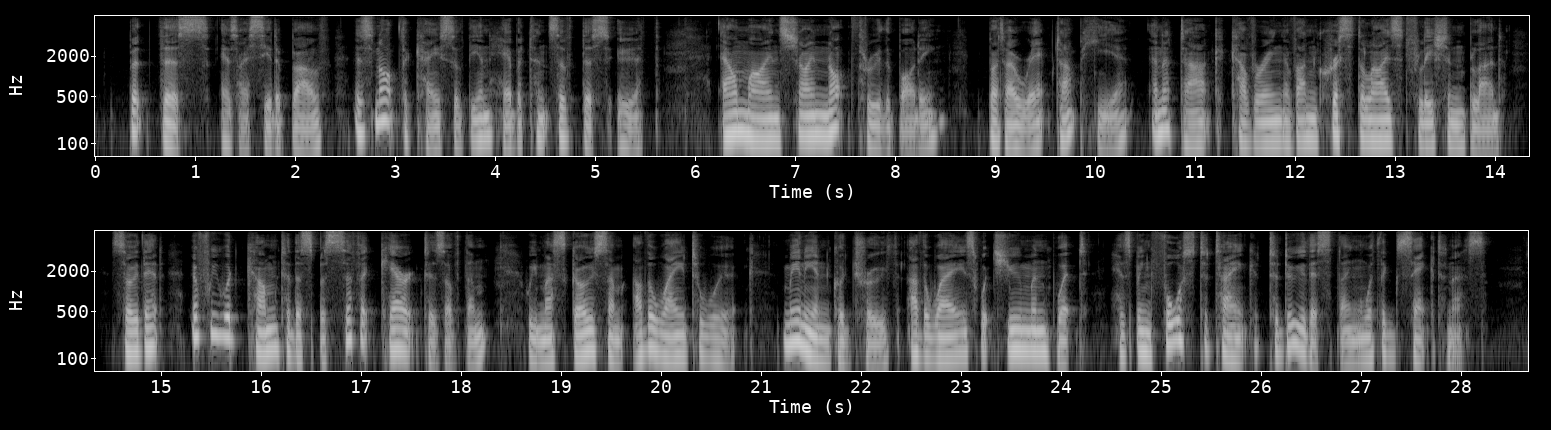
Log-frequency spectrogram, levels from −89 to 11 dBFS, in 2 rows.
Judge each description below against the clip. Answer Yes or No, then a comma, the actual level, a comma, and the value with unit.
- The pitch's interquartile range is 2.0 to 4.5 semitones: No, average, 5.3 semitones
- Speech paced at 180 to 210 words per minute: No, average, 160 wpm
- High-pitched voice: No, low, 115 Hz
